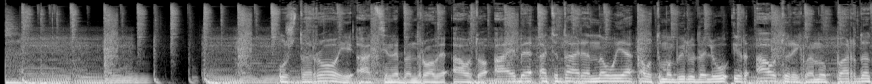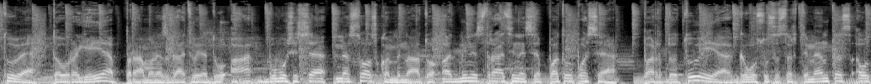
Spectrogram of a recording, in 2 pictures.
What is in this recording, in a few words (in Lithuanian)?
reklama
